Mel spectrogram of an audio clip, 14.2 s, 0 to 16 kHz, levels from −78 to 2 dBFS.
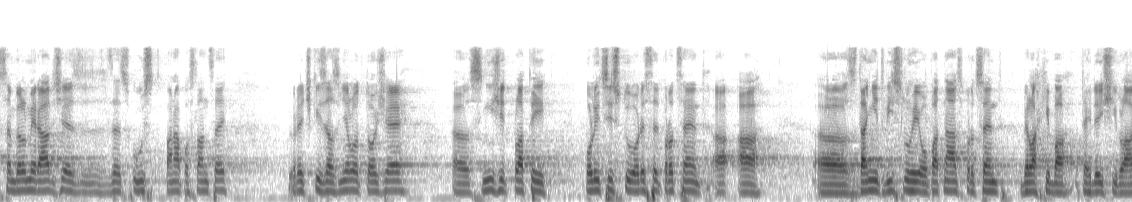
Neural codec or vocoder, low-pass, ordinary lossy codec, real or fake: none; 7.2 kHz; AAC, 48 kbps; real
